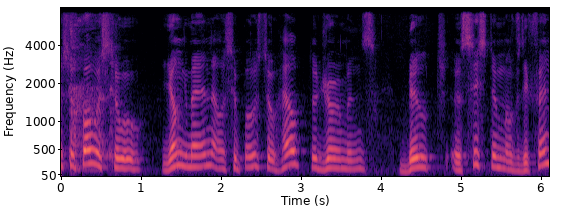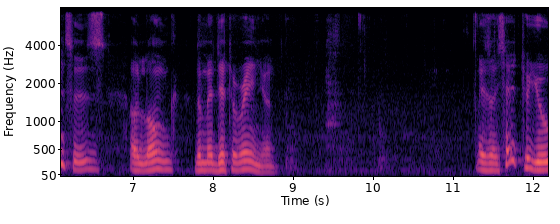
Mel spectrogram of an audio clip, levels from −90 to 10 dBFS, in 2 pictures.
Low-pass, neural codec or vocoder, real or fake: 7.2 kHz; none; real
